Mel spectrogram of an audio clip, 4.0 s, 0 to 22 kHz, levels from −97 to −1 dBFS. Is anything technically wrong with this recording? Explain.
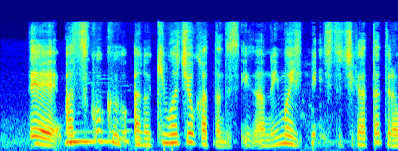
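Yes. Two echo-cancellation faults appear.

Speech suppressed in double talk occurs at 0.00–0.09 s, 0.27–0.31 s and 3.12–3.25 s. The talker's speech is pulled down sharply, by roughly 30 dB at the start, a milder 10 dB or so at 0.27 s, and around 20 dB at 3.12 s. The likely cause is an echo canceller that, faced with both sides talking, could not tell near speech from loudspeaker echo and attenuated everything. The waveform shows abrupt envelope notches. A spectrogram shows brief vertical bands of reduced energy.

The other side's voice leaking through appears at 0.10–0.26 s, 0.59–1.10 s, 1.27–1.32 s and 3.01–3.09 s. Most of these are faint: barely audible at 0.10 s and 3.01 s, and well below the speech at 1.27 s. From 0.59 to 1.10 s, however, a second voice sits only slightly below the talker's. This is likely residual loudspeaker echo that the canceller failed to subtract from the microphone. 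A spectrogram shows a second, overlapping harmonic pattern, clearest in the longer stretch.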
